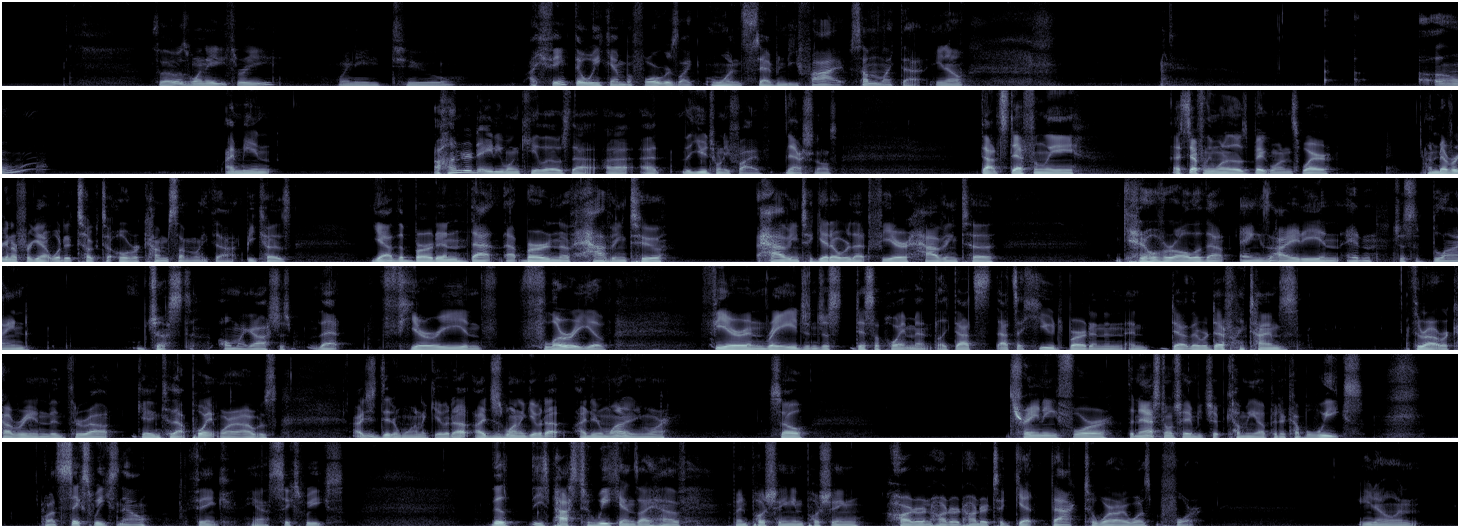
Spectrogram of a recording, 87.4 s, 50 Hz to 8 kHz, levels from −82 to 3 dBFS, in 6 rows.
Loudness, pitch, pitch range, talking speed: -28 LUFS, 110 Hz, 90-125 Hz, 130 wpm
